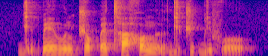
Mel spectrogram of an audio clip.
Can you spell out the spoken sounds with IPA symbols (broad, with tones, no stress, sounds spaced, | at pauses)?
ɡ i˨ r k͡p eː˦ β u˦ n t͡ʃ ɔ˦ k͡p ɛ˦ tʰ a˦ h ɔ˦ n o˨ r ɡ i˨ t͡ʃ i˦ ɡ͡b i˦ f oː˨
